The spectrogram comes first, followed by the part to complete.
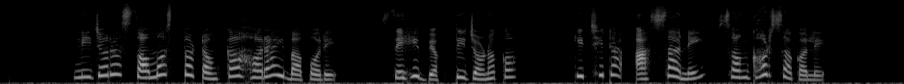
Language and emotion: Odia, sad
